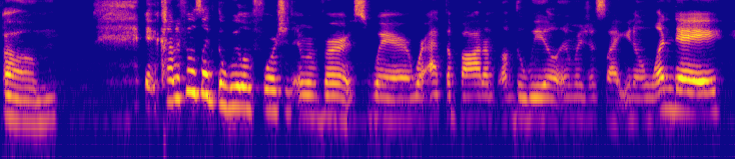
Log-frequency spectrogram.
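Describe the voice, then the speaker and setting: Chatty low-voiced woman reader. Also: moderate pace, slight background noise. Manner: chatty, laughs often, expressive. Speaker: tarot reader. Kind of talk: casual chat.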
